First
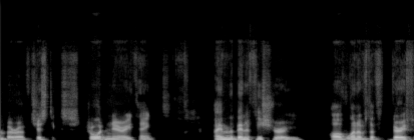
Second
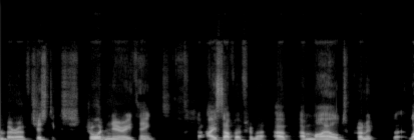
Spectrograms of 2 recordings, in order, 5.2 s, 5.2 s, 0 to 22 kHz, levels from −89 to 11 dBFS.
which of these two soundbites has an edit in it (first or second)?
first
